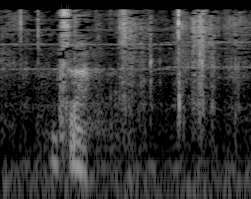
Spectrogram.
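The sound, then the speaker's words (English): Crisp snips of scissors from an instrument case cutting open a packet stitched together with what seems to be seal gut, several short cuts in an uneven rhythm mixed with papery rustling, and a brief low voice underneath. “These scissors can cut through human gut, so they ought to be, yes.”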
